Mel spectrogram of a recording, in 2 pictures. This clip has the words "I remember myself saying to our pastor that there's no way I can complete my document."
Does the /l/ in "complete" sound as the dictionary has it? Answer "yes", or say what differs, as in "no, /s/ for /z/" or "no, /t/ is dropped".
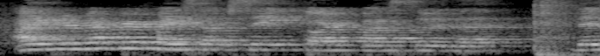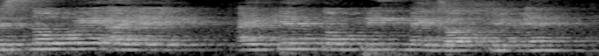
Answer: yes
